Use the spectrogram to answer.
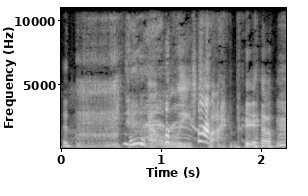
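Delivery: high, slow mocking echo; high mocking repeat. Shown as a demonstration. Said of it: "but you guys were acting like".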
